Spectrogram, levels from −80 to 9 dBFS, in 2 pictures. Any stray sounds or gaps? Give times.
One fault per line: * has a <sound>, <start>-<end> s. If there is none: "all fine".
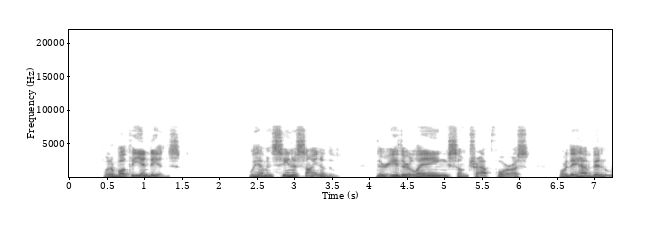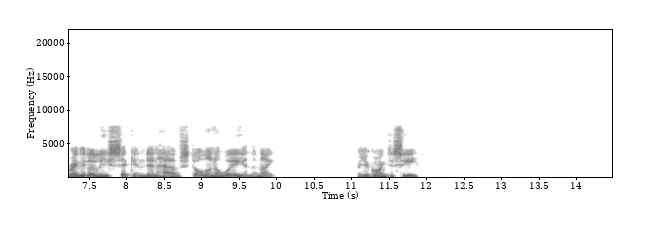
all fine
